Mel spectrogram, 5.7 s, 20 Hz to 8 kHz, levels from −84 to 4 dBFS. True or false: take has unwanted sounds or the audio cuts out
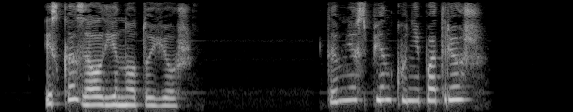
false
